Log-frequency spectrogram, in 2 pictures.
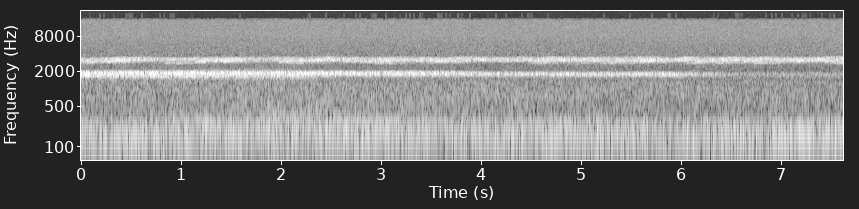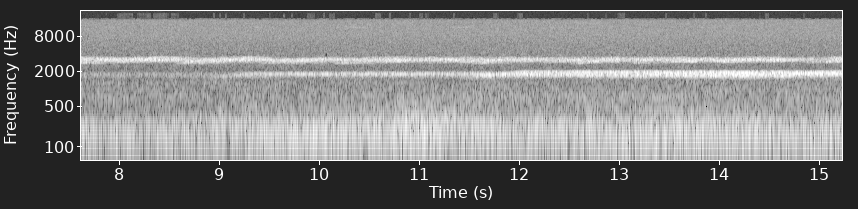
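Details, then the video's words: Michigan spring peepers on an April night with stars and light overcast: a constant shrill chorus overhead while American toads give sustained lower trills, one fading near nine seconds and another rising after twelve. "Sounds of spring peepers and american toads"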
